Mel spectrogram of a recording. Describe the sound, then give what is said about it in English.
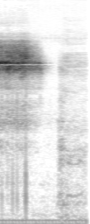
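A man imitates a hissing snake with his mouth as the sound of snakes in a snake pit in a film: one loud, steady, breathy hiss lasting about half a second, then it cuts off, leaving only a faint low hum. “I literally when they want the sound of the snakes in the snake pit, it's obviously just this guy going.”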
